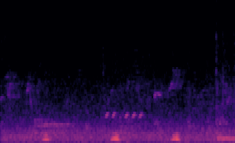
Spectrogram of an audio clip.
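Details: A Speckled Pigeon in a garden in the Eastern Cape, South Africa, gives three deep, hollow coos, each short and evenly spaced under a second apart, with faint high chirps from other birds behind.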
